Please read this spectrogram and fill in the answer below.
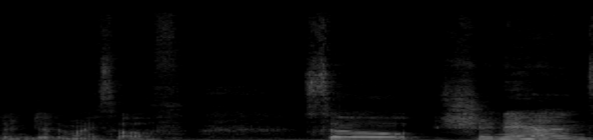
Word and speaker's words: Sha'nann: Cheyenne, it's not Cheyenne, it's Sha'nann.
